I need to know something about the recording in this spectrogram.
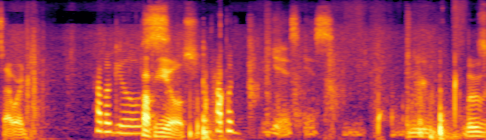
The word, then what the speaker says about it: propagules: However you pronounce that word. Propagules.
